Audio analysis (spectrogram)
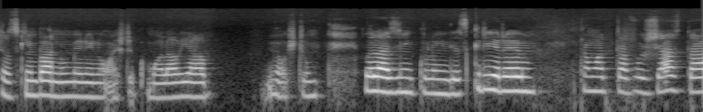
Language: Romanian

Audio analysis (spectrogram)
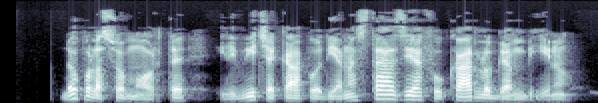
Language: Italian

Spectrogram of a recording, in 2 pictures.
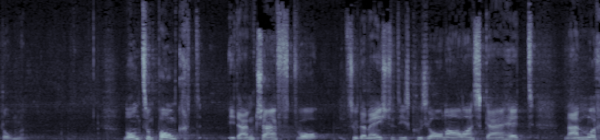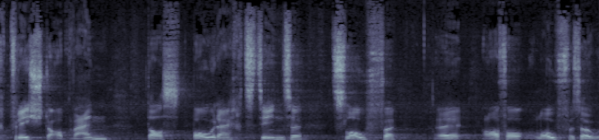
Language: Swiss German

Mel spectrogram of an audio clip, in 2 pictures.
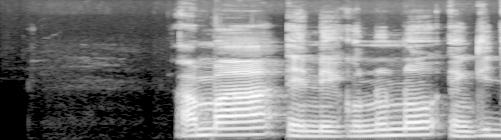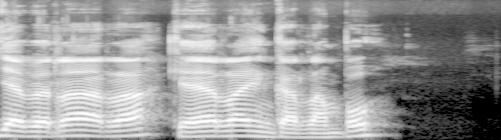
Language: Masai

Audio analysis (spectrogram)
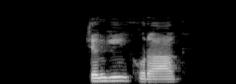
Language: Gujari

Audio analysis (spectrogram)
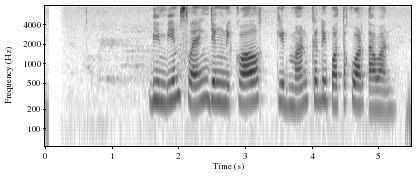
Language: Sundanese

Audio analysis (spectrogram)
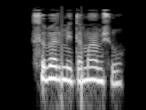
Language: Pashto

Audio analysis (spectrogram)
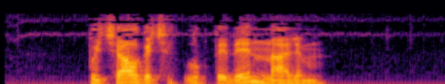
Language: Mari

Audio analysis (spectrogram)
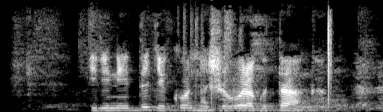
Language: Kinyarwanda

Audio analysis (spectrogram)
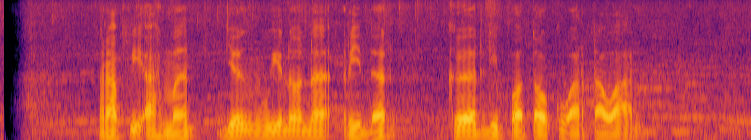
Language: Sundanese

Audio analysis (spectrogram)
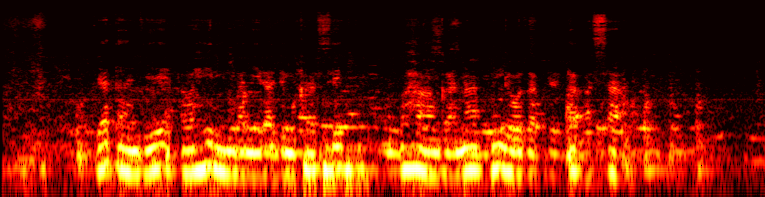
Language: Kinyarwanda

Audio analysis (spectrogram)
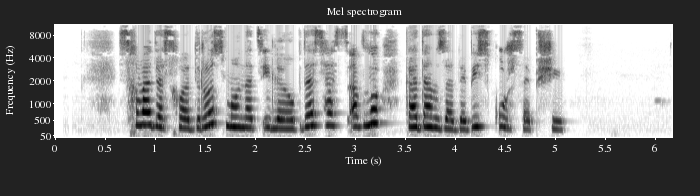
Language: Georgian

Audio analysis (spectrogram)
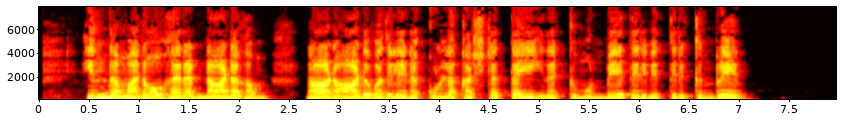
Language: Tamil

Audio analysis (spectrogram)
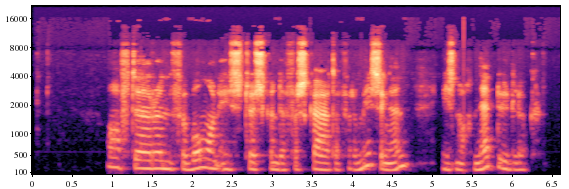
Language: Western Frisian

